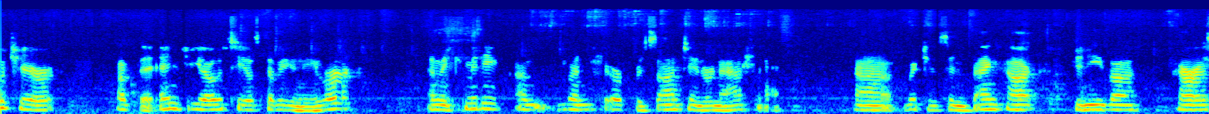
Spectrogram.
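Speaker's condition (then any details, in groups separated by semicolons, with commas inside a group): No condition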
